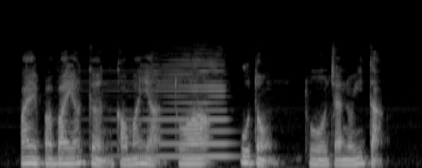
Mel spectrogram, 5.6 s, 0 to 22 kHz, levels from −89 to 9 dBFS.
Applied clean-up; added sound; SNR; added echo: none; Bowed string instrument; 11 dB; none.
